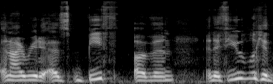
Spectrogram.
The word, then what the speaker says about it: Beethoven: it is spelled B E E T H O V E N uuuh beethoven and so some people will look at that, and they will read it as bee toven and i look at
